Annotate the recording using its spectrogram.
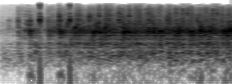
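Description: Audience applauding, the clapping starting a moment in and quickly swelling to steady, dense applause.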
